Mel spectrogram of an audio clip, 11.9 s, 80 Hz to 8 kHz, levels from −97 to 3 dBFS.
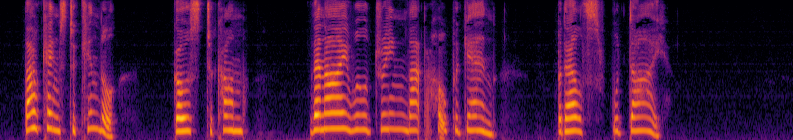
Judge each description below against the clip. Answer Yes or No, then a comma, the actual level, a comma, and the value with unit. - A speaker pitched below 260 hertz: No, very high, 285 Hz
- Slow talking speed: Yes, slow, 85 wpm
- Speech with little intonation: Yes, narrow, 2.2 semitones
